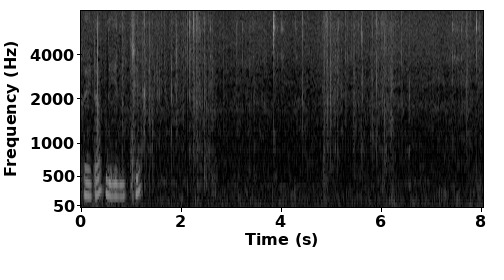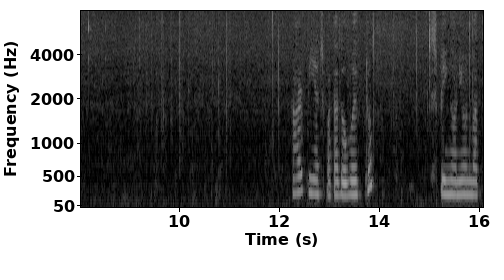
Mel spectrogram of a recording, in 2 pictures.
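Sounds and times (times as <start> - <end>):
rice crackling in a pan: 0.0 - 16.0.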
